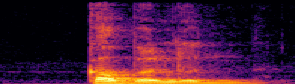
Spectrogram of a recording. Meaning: to babble, to murmur
- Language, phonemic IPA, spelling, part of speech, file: Dutch, /ˈkɑbələ(n)/, kabbelen, verb, Nl-kabbelen.ogg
